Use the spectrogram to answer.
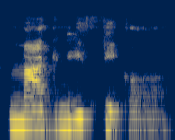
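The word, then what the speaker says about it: magnífico: Oh, if we've got G and a consonant, like the word for magnificent, we get this pronunciation. Magnifico.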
